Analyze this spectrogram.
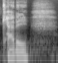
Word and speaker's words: Katy: fan of Katy Perry because it's how you spell my name but it's pronounced caty but everyone always confused and call me Katy ah sad and I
